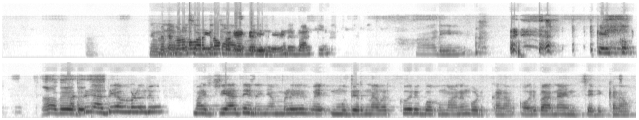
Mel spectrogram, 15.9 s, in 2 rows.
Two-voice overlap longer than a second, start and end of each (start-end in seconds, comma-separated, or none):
1.9-3.5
